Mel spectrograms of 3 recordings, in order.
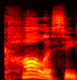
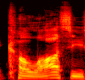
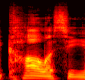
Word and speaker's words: Kalasi: um unlike our American style pronunciation the correct pronunciation is actually kisey sellers uh it's from the thelu language in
